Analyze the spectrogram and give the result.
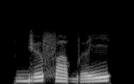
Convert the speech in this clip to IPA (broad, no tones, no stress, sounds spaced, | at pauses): bʲ ɘ f a b ɘ ɲ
